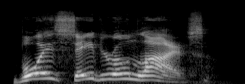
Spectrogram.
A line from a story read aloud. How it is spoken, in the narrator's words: to shout to the defenders within earshot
